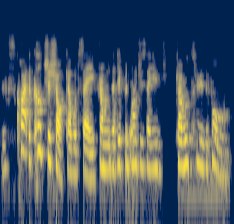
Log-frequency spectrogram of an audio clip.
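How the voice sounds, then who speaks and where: A woman's voice: mid-range voice, fairly quick, slight background noise. Encouraging woman teacher on a dull call line. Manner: encouraging, chatty. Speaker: English teacher. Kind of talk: online English lesson.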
